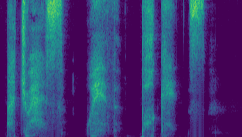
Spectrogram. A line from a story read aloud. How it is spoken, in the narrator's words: whispered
